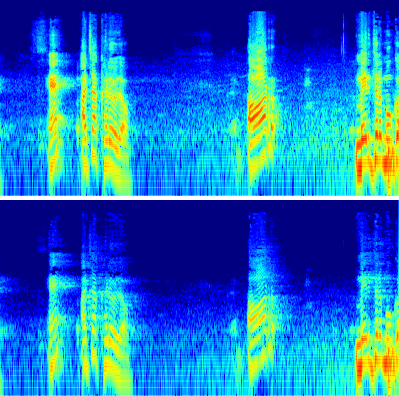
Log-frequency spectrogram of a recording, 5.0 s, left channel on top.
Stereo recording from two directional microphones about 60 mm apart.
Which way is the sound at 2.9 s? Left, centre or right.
Left.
